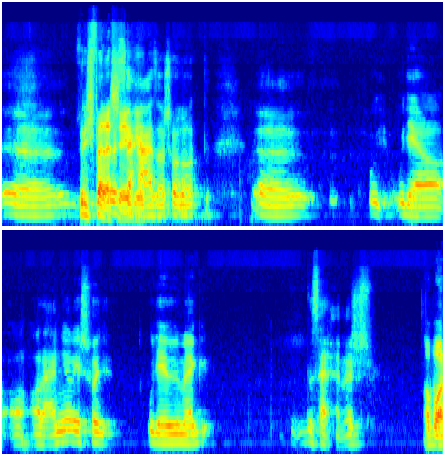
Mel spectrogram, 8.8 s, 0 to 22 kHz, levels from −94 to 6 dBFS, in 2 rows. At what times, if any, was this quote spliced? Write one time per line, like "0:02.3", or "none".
none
